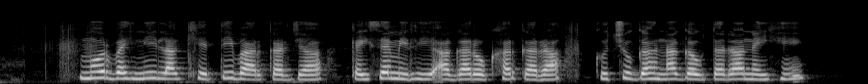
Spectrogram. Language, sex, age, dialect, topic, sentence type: Chhattisgarhi, female, 31-35, Western/Budati/Khatahi, agriculture, statement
